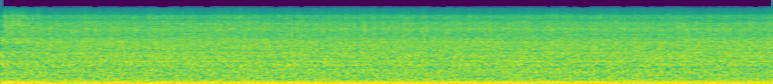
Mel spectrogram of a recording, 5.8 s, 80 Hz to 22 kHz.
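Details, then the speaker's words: Bad Boy zero-turn mower with a Kohler KT745 (7000 series) twin that bogged down with no power under load, after ignition coil replacement: a steady, even drone with no misses. It ran perfectly for half an hour with the blade engaged. "after running it for about half an hour everything worked perfect blade still engaged"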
